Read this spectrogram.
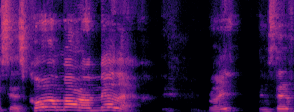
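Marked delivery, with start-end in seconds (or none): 0.2-1.4 taunting, high, loud, mocking royal proclamation style. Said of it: "He's mocking him".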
